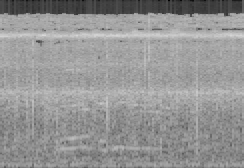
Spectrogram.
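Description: Heavy rain falling over a flooded, fast-running river: a steady hiss, with faint scattered drop ticks.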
